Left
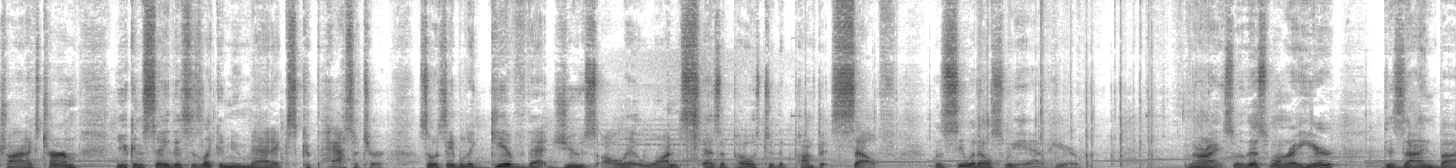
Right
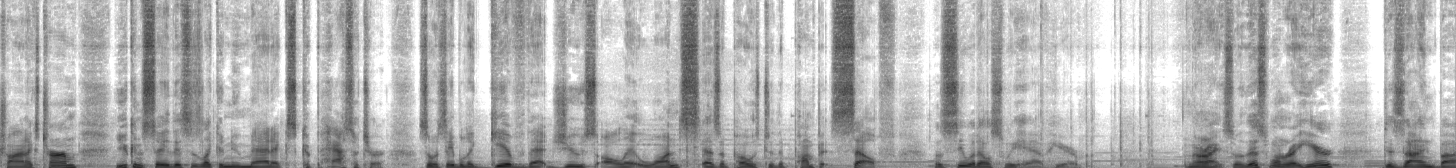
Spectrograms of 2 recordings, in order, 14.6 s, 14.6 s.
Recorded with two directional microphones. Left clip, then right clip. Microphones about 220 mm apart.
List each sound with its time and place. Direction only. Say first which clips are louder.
0.0 s speech: right 5 dB; 35° right (ahead or behind)
11.9 s speech: right 6 dB; 35° right (ahead or behind)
